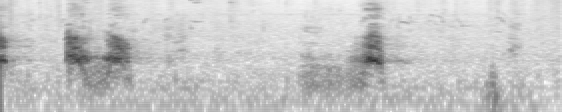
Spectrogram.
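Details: A pit bull barking at a cow it is attacking alongside another pit bull gives a few sharp, mid-pitched barks, a quick double bark followed by single ones.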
